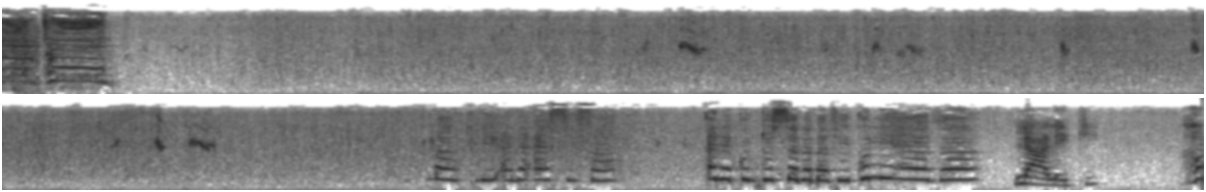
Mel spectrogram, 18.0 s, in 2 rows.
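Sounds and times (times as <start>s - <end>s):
flowing water rushing: 0.0s - 18.0s
bird chirps: 4.8s - 5.4s, 9.8s - 10.7s.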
